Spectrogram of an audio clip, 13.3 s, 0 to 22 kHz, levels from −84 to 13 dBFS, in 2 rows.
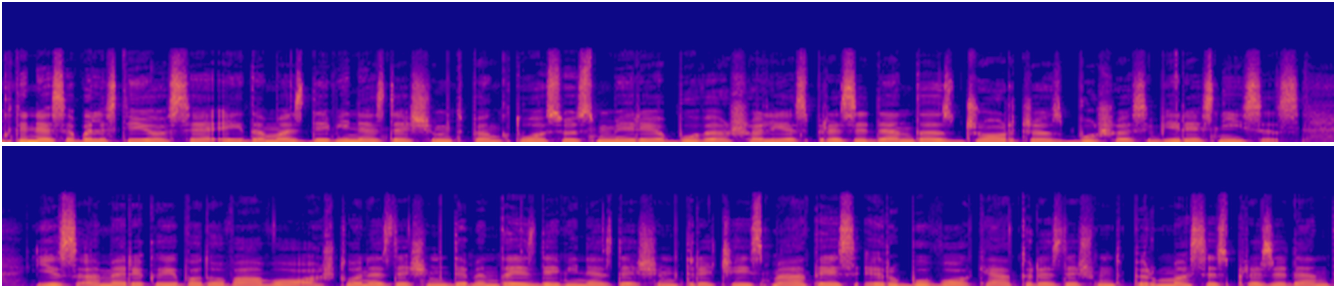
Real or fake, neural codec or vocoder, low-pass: real; none; 14.4 kHz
